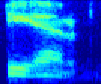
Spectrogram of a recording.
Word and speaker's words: Stephen: Stephen.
